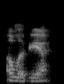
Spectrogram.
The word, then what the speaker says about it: Olyveya: So I'm everywhere at Carnivore Ballerina, except for Twitter, which is just at Olyveya with an extra A, and that's spelled Olyveya. So that's how my name is spelled, but it's just Olyveya.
